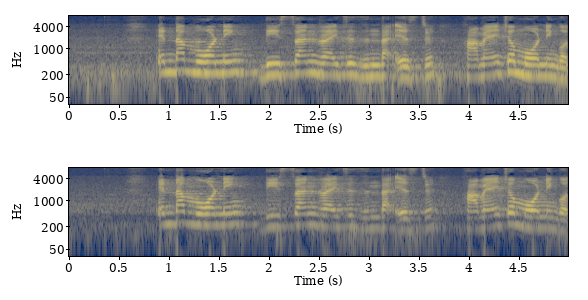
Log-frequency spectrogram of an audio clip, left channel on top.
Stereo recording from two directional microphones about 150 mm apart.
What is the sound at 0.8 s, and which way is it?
A woman's voice, 15° left (ahead or behind).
